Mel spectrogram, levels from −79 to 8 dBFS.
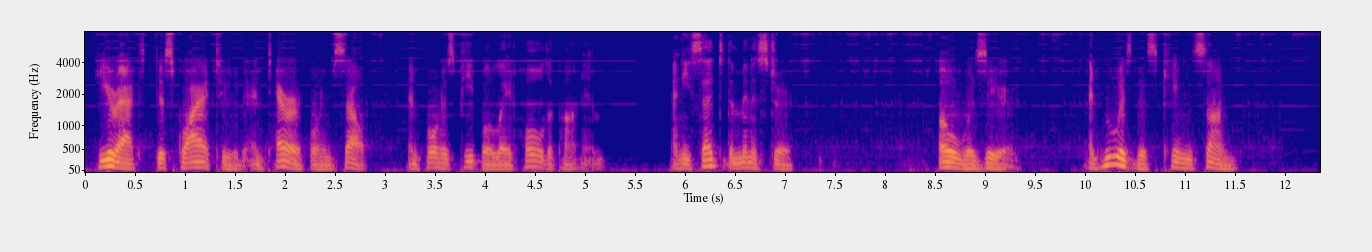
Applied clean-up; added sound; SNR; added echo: neural separator model SepFormer DNS4.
